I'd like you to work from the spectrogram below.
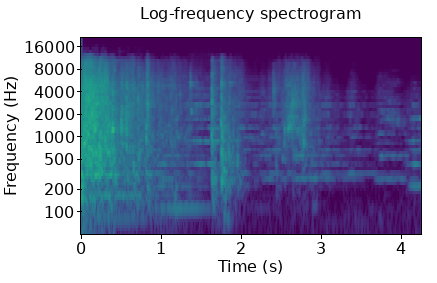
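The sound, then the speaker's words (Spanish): Young Ebenezer, overcome by shock, collapses heavily onto the floor: a loud, scattered crash, then two more sharp thumps and clatters that fade out over sustained musical tones. “Fue tan grande la impresión que le causó al joven Ebenezer que éste se desplomó en el suelo, causando un gran ruido al caer.”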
